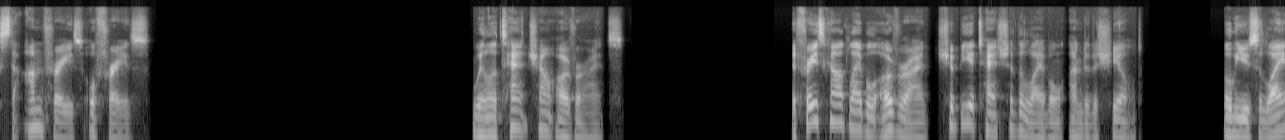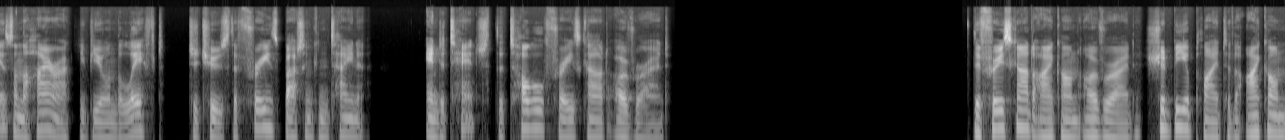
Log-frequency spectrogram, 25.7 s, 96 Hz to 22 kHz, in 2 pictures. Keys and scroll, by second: 0.0 Left, 0.6 shift+f, 0.7 super+s.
